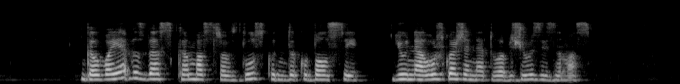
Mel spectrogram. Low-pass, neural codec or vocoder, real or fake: 7.2 kHz; codec, 16 kHz, 4.8 kbps, FACodec; fake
